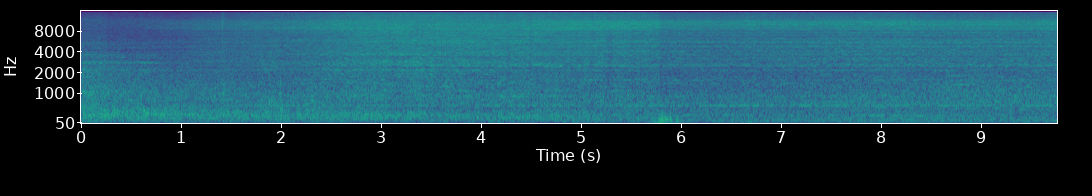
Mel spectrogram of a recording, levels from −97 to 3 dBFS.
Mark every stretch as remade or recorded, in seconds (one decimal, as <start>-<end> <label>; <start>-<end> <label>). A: 0.0-1.1 recorded; 1.1-1.8 remade; 1.8-4.5 recorded; 4.5-5.1 remade; 5.1-9.8 recorded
